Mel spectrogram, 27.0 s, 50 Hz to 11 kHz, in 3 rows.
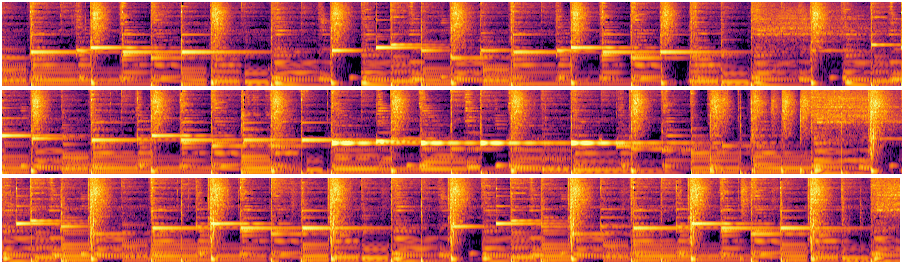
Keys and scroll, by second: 11.4 super+t.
